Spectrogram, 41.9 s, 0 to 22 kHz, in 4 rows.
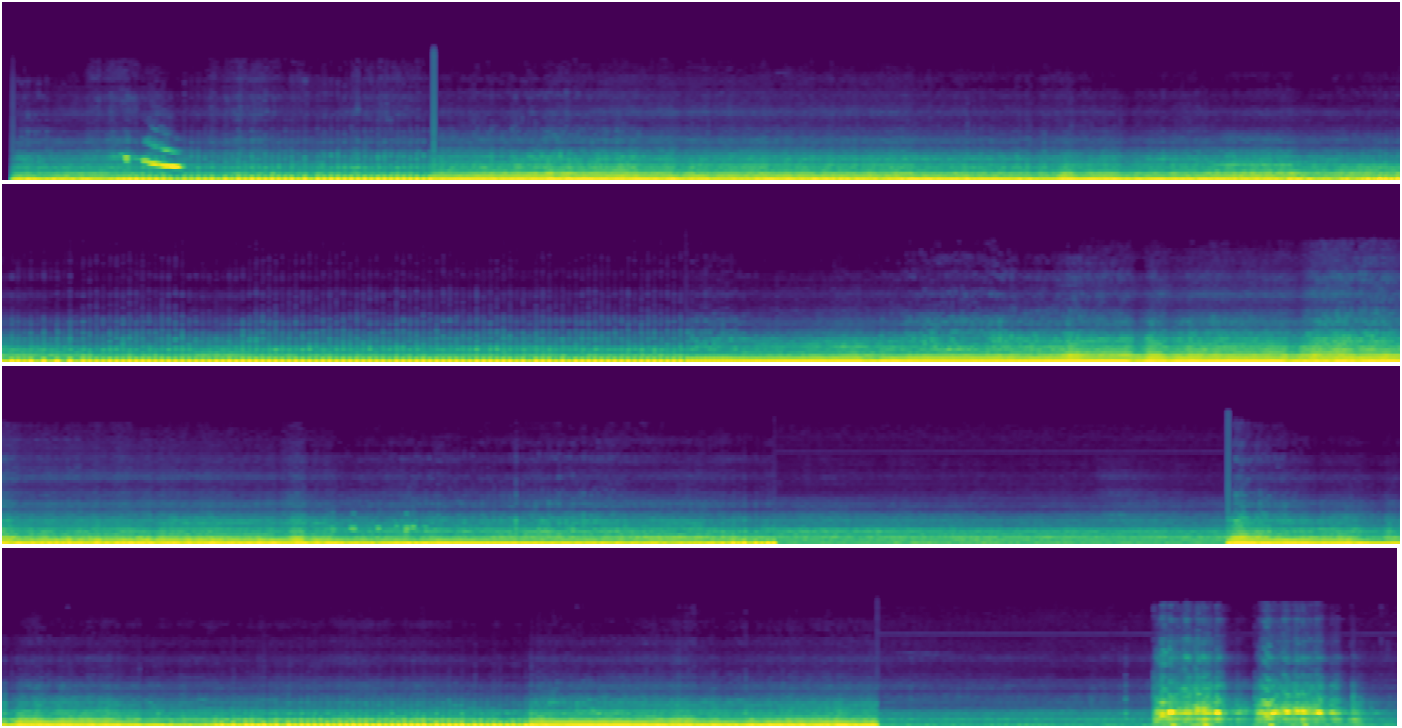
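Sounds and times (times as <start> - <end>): motorcycle engine revving: 0.1 - 26.8, 30.2 - 38.1, 40.0 - 41.9.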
